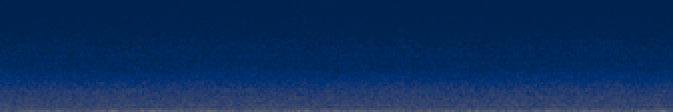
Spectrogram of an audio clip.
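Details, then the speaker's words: Computer with the fan set to full speed: steady airy rush and constant low hum, no rattle; the noise comes from the CPU fan, not the graphics card. "c'est le ventilateur du processeur c'est le a qui fait du bruit c'est pas graphique"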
